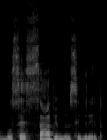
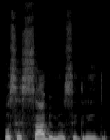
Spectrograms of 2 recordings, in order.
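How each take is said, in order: First: "Você sabe o meu segredo." said as a flat, falling statement; plain statement. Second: "Você sabe o meu segredo?" said as a surprised, admiring exclamation. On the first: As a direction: state it calmly, no question in it. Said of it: "frase declarativa afirmativa". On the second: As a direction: exclaim it with a little wonder. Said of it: "um ponto de exclamação no final". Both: Shown as a demonstration.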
